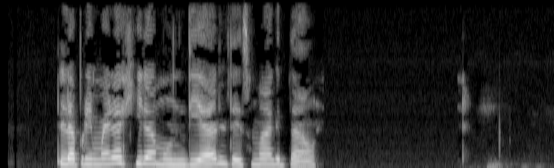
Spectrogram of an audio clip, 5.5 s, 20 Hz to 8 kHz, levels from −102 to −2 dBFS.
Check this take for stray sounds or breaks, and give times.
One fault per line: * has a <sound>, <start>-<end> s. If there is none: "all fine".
all fine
